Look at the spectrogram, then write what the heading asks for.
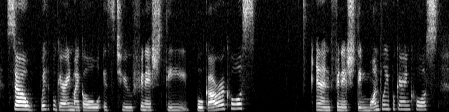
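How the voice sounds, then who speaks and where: The recording is very clean, with a silent background. A woman speaks very slowly at a fairly high pitch, with ordinary pitch variation. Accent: Australian. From Australia. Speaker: language learning vlogger. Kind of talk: casual vlog monologue.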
